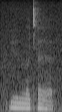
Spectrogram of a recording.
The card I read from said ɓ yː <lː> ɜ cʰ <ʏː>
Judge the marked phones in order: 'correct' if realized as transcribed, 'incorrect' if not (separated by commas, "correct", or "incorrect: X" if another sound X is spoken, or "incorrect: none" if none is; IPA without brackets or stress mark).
correct, incorrect: ɛː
